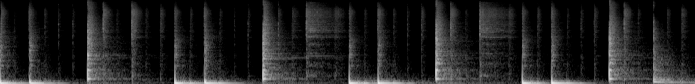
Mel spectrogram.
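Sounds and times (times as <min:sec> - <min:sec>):
drum backbeat: 0:00.0 - 0:06.9.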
